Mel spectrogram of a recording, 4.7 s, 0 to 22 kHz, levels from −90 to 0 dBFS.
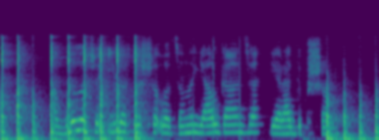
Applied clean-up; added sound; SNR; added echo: none; Knock; -3 dB; none.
